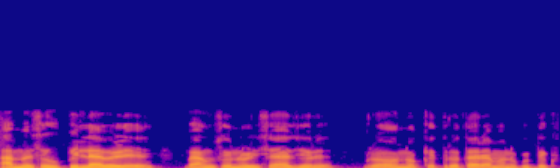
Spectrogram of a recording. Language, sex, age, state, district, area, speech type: Odia, male, 30-45, Odisha, Kendujhar, urban, spontaneous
